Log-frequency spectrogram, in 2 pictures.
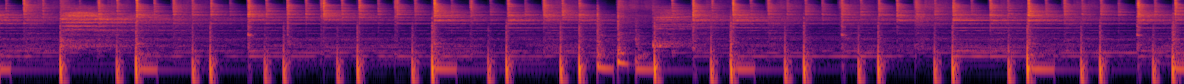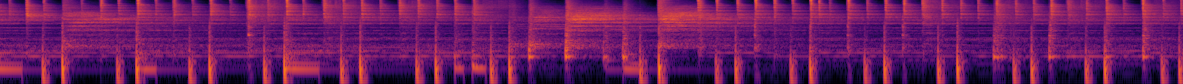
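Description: Acoustic drum kit played alone in a steady groove of cymbal, snare and bass drum, with brighter cymbal crashes about a second in and again about two-thirds of the way through.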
